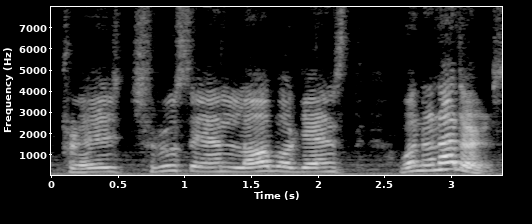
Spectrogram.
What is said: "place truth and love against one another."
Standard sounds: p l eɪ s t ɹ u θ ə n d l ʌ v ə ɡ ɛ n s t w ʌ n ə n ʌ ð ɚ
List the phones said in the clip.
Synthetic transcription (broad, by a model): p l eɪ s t ɹ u s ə n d l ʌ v ə ɡ ɛ n s t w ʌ n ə n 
